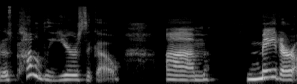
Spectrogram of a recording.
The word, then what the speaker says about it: Mater: Mater, although it's the wrong pronunciation of it, is the Latin word for mother. And you often hear it pronounced when it's used in Britain, pronounced as Mater.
